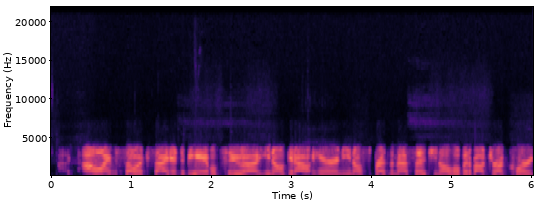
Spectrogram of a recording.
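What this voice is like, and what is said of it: Upper Midwest or Canadian-sounding accent. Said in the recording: “What accent is that? That doesn't sound like Iowa. ... That sounds like Minnesota ... or something. ... Canada or something.”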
